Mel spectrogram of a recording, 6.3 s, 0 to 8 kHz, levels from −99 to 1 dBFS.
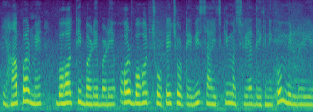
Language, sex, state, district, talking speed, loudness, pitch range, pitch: Hindi, female, Uttar Pradesh, Budaun, 170 wpm, -15 LUFS, 215-255 Hz, 235 Hz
